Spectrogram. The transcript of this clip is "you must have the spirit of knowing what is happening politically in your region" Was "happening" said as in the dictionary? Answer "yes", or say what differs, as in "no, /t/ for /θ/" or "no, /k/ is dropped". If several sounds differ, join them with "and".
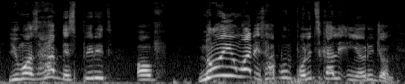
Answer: no, /n/ is dropped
